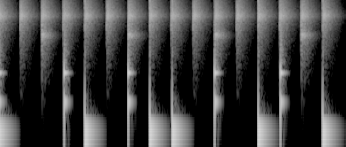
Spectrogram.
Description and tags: In the seventies George Mc Crae had a worldwide Superhit with `Rock your Baby`.
This one is the original loop of the drum machine ,which I created with audacity,
using sine tones and filtered noise.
